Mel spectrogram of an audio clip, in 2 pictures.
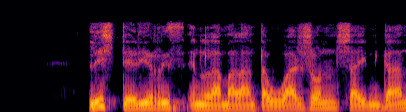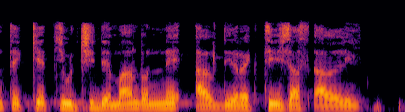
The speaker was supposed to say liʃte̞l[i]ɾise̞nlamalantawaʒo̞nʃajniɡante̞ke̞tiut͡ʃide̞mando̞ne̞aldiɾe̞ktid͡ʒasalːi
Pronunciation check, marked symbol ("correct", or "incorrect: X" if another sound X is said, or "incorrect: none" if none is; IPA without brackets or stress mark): correct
